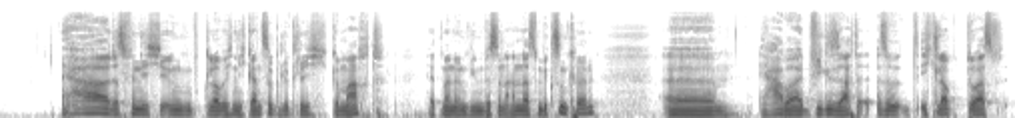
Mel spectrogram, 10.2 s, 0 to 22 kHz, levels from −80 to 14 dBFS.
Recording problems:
none

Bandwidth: 14.5 kHz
